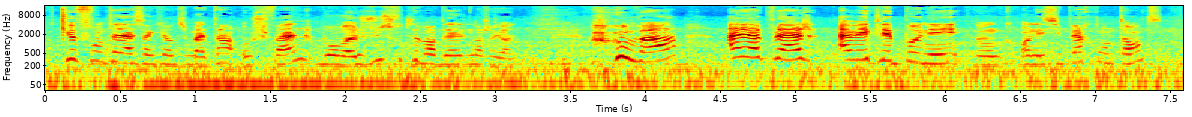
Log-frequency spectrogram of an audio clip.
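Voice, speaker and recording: Rather quick speech from a woman amid noticeable background noise. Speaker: horse rider. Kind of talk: casual vlog talk.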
